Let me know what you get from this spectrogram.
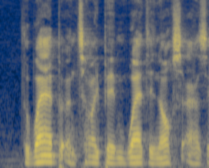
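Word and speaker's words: WEDINOS: And if you go on to the web and type in Weddinos as it's pronounced, you send your drugs to Weddinos, they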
